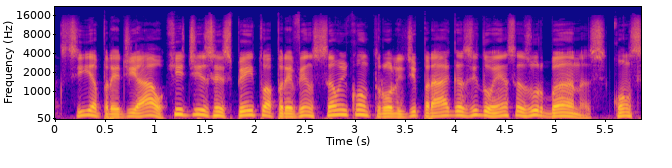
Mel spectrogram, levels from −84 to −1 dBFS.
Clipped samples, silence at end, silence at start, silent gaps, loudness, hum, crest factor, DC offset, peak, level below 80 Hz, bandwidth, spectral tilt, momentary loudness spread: under 0.1%; 0 s; 0.05 s; none; -16 LUFS; none; 12 dB; under 0.1%; -2 dBFS; -36 dBFS; 16.5 kHz; -5.5 dB/octave; 3 LU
